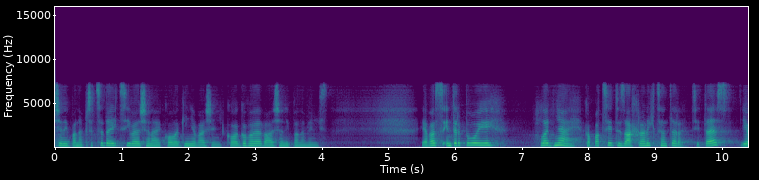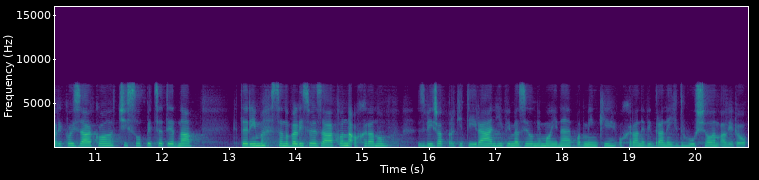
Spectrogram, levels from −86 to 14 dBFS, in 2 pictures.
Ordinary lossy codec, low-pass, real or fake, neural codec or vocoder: MP3, 96 kbps; 7.2 kHz; fake; codec, 16 kHz, about 1 kbps, DyCAST, with the encoder's durations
